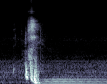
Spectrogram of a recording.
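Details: Female sneeze set off by a small makeup brush dipped in black pepper: a short, snorting double sneeze, then steady background hum.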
